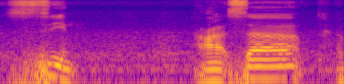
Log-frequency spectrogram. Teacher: জিহ্বার আগা সামনের নিচের দাঁতের গোড়ার সাথে লাগিয়ে, সিন। আসা।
